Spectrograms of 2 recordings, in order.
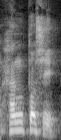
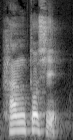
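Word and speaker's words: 半年: 발음은 한 토시. 한 토시.이 이 대표 단어라는 건 본인이 외우기 쉬운 단어로 하나쯤 정리를 해서 반복해서 외우는 거지요.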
